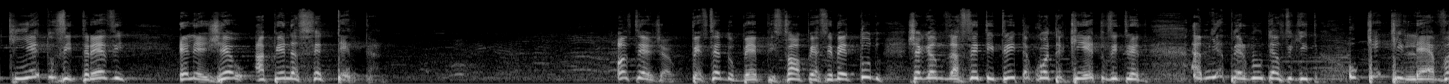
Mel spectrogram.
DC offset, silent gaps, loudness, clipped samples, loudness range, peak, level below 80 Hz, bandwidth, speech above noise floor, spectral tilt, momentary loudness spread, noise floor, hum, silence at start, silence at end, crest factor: 0.2%; none; -21 LUFS; under 0.1%; 8 LU; -4 dBFS; -52 dBFS; 14.5 kHz; 32 dB; -5 dB/octave; 7 LU; -53 dBFS; none; 0 s; 0 s; 16 dB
